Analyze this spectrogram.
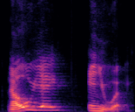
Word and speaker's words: Naoya Inoue: And I I said that that I pronounced it correctly. Naou anyway.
